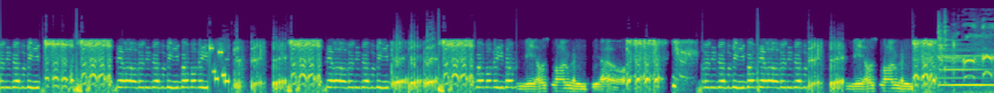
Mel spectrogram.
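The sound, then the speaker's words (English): A person makes a string of odd vocal noises: wavering, bleating sounds imitating a goat, broken up by sharp popping clicks made with the tongue, with brief gaps between bursts. “I can make this weird popping noise with my tongue. I can do a really good goat imitation.”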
